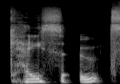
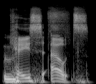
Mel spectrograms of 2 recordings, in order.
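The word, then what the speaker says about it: Ootes: Also, can we circle back to Case Oots? Yep, Case Oots. Case Oots? Or as you'd pronounce him in America, Case Outs.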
